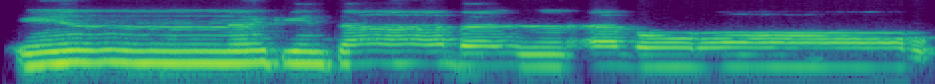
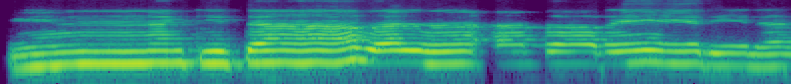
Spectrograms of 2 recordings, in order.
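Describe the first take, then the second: First: The R in abrar is thick and heavy. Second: The R in abrari is thin and light. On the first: It is the reading without vowel leaning. "memberlakukan taklim" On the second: It is the reading with vowel leaning toward e. "roknya harus dibaca tarkik"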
